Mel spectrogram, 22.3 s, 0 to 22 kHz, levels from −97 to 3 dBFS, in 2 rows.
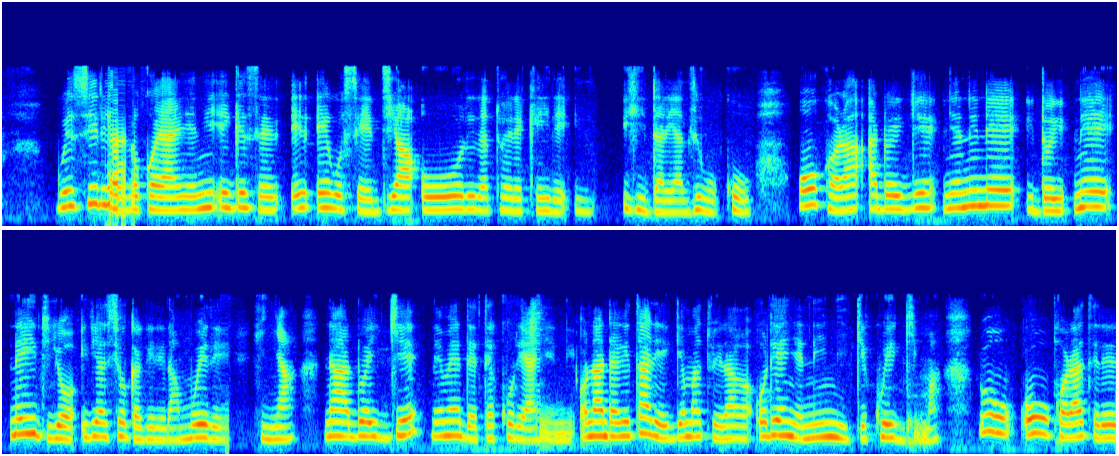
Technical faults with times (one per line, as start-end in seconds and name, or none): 1.04-1.33 concealed Bluetooth headset packet loss
13.36-13.42 concealed Bluetooth headset packet loss
16.51-16.54 concealed Bluetooth headset packet loss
